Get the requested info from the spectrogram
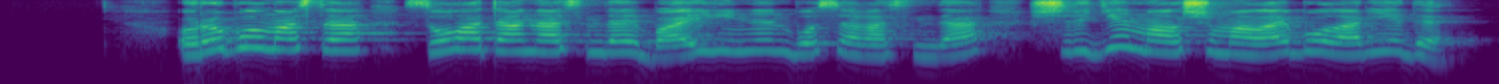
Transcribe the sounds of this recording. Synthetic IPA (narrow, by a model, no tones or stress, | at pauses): ʊɾəbo̞lˠmɑsɑso̞lˠɑt̪ɑnɑsənd̪ɑjbɑjʏjnɪŋbo̞sɑʁɑsənd̪ɑʃɪɾɡʲe̞nmɑlˠʃəmɑlˠɑjbo̞lˠɑɾe̞d̪ɪ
